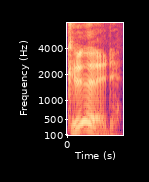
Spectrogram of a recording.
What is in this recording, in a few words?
"Good." High Male Voice; Knights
